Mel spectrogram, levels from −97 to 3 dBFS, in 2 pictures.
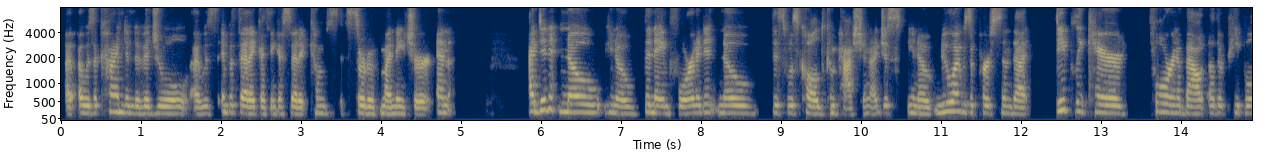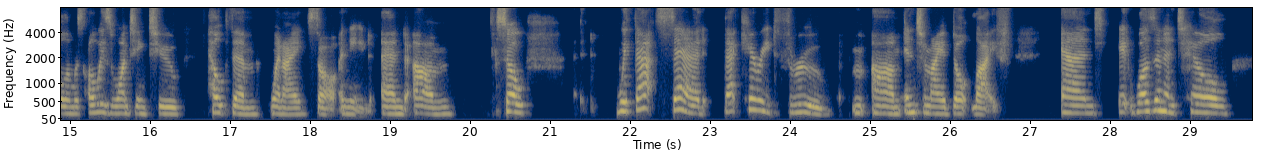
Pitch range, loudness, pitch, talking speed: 185-215 Hz, -26 LUFS, 200 Hz, 165 wpm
